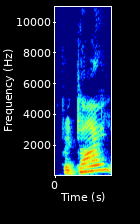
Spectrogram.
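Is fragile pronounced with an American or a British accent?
British. It is said with a British pronunciation. "Fragile is the British pronunciation"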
